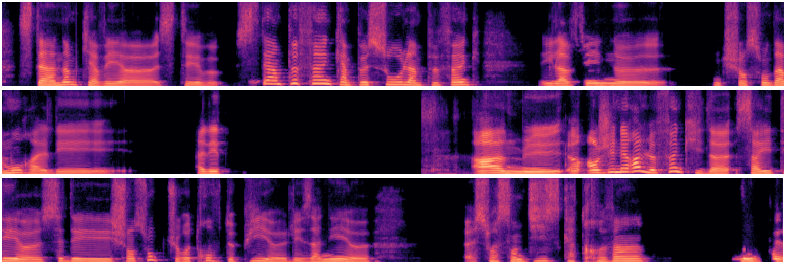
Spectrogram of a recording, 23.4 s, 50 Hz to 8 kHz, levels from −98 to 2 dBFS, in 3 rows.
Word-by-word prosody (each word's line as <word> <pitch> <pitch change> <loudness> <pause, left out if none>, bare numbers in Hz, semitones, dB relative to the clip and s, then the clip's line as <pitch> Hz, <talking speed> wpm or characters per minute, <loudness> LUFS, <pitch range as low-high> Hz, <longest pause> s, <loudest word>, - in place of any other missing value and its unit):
C'était 210 - 0
un 195 +1 +4
homme 240 -1 +2
qui 230 -2 -6
avait, 170 -1 -1
heu, 150 -2 -2
c'était, 150 +2 -5
heu, 135 -1 -9
b - - -24 0.2
c'était - - -8
un 315 -1 +2
peu 330 +4 0
funk, 340 -2 +1
un 235 -3 +1
peu 225 +2 0
soul, 245 +2 -1
un 210 -2 +3
peu 200 +1 -7
funk. 230 +4 0 0.7
Il 180 -1 -3
a 170 -1 +3
fait 190 +3 -1
une, 180 -2 0
heu, 160 -4 -1 0.5
une 190 -2 -8
chanson 195 +2 -4
d'amour 200 -1 +1
elle 155 -1 -3
est 155 - -6 0.7
elle 180 -1 +1
est 180 0 +1 2.5
Ah 205 +1 +9
mais, 165 -1 +4
en 205 0 0
en 235 +2 +7
général 315 +8 +4
le 240 -3 +5
funk 305 +5 -2
il 185 -3 -4
a 165 0 +2
ça 195 +3 -1
était, 205 +3 +2
heu, 180 -2 -1
c'est 175 +6 -6
des 200 -1 0
chansons 215 +9 -5
que 290 - -30
tu 245 -10 -9
retrouves 170 +8 -7
depuis, 195 +4 -5
heu, 155 -2 -2
les 145 +1 -7
années, 185 +5 +1
heu 145 -3 -2 1.0
heu, - - -9
70-80, 190 +3 -3 1.0
donc 210 -1 +5
heu 200 - +4
195 Hz, 150 wpm, -23 LUFS, 170-220 Hz, 2.5 s, Ah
